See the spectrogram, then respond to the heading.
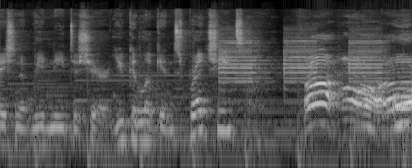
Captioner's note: buzzer dings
